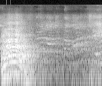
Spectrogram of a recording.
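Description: Speech: a man's voice preaching through a microphone and PA in a hall, a short loud exclaimed phrase at the start, then a pause.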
